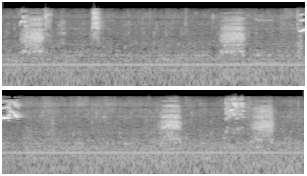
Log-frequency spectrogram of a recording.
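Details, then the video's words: Parrots from a rescued flock enjoying time outdoors before cold weather: harsh squawks spaced every second or two, with one short upward whistled note midway, over a constant low hum. "sights & sounds of parrots having fun outside enjoying life"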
